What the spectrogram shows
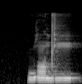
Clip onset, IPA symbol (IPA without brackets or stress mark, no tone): w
